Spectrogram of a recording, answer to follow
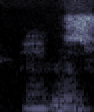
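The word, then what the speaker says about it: eau: E você escreve E-A-U, e se pronuncia O.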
